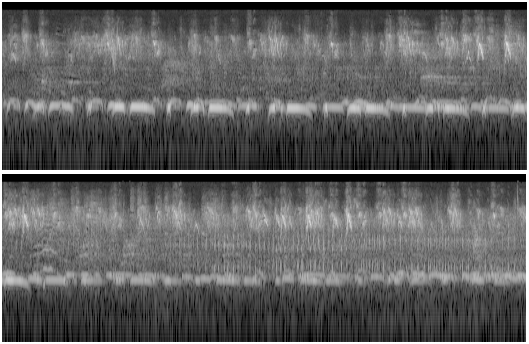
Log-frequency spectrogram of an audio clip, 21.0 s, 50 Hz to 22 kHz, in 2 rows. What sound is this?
Collared Doves cooing, Common Sparrow chirps, White Stork clap their bills. Sennheiser ME66 + MKH30 into Shure FP24, recorded in Edirol R09 and decoded to mid-side with Voxengo VST free plugin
